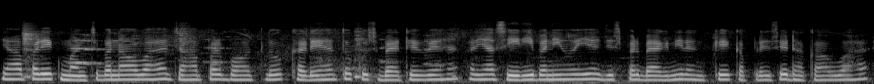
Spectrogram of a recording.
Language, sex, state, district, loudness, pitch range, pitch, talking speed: Hindi, female, Bihar, Araria, -25 LUFS, 210-230 Hz, 220 Hz, 220 wpm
